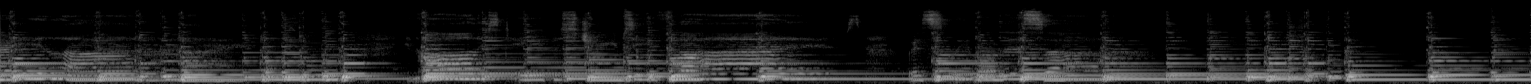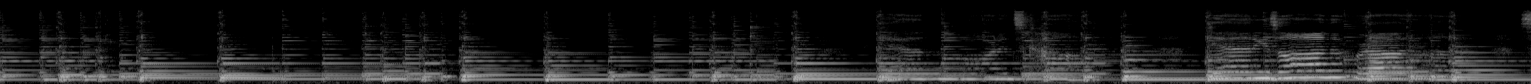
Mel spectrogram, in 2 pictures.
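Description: Ukulele played solo in an instrumental passage: a steady run of plucked notes and chords with no singing over it.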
